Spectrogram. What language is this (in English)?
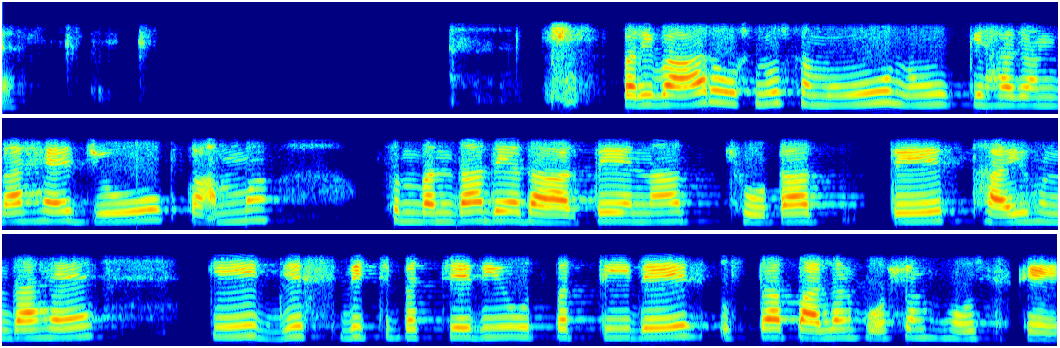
Punjabi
